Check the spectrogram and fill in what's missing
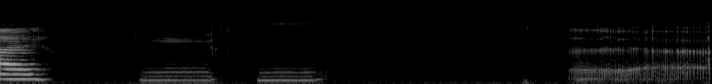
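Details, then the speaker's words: Woman burping deliberately, including burping words: several drawn-out voiced belches with a low, steady buzzing tone, separated by silence; voluntary burping. "so that's some burping um this is fully burping of this one and I hope you enjoyed it"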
